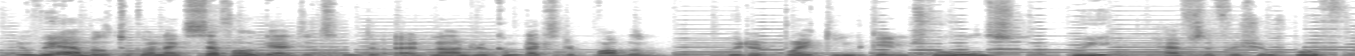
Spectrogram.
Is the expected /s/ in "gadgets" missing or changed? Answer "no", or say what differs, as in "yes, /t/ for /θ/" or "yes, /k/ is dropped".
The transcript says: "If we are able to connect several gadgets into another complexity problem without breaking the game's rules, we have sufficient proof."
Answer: no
